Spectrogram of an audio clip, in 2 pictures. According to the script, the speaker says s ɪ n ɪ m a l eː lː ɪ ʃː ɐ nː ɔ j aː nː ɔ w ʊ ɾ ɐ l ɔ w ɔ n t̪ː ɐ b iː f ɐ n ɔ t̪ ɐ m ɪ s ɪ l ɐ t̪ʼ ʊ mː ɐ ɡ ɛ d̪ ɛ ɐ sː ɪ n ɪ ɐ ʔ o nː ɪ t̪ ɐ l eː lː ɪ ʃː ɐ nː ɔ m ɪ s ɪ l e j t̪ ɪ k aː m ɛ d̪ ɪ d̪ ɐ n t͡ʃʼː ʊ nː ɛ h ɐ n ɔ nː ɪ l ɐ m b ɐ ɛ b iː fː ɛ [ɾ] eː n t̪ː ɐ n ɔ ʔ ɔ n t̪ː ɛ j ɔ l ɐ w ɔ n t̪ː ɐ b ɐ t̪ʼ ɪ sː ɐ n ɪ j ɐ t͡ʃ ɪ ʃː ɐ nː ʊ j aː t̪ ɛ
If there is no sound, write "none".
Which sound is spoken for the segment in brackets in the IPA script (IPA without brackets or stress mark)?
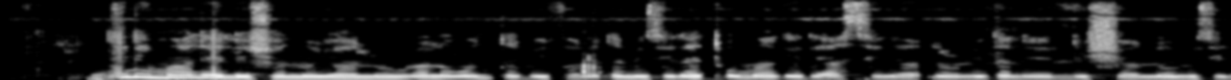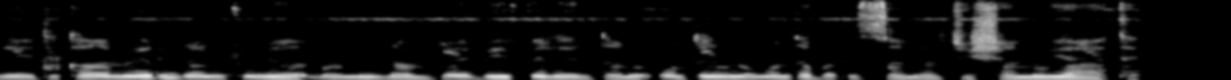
l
